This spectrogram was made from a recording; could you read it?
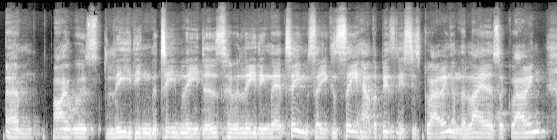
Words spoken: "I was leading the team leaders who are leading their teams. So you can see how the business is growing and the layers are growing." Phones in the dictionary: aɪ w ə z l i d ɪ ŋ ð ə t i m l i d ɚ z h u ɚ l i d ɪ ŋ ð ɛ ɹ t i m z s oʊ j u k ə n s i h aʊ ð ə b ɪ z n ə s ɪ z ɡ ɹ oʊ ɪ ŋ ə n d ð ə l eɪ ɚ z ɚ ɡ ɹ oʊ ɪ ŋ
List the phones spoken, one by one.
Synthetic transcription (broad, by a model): aɪ w ə z l i d ɪ ŋ ð ə t i m l i d ɚ z h u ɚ l i d ɪ ŋ ð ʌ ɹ t i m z s oʊ j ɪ k ə n s i h aʊ ð ə b ɪ z n ə s ɪ z ɡ ɹ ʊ ɪ ŋ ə n ð ə l eɪ ɚ z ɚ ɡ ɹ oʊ ɪ ŋ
